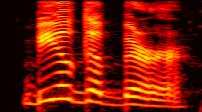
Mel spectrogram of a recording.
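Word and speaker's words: Build-A-Bear: ¿Cómo es? – Buildabear. – Ok. – ¿Verdad? Ah. Lo dije bien, lo dije bien.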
